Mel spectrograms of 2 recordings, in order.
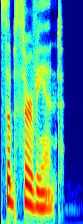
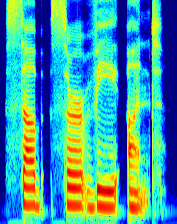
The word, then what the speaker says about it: subservient: Sub, sir, v, unt. Meaning, overly submissive, obedient like a servant, and giving up your own independence. Roots, sub, under, and servire, to serve, literally mean bowing down under someone else's command. Stress the second syllable. Subserviunt. Say it out loud. Subservient.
